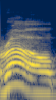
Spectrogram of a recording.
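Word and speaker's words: Roe: And to clarify, it is spelled R-O-E. I know a lot of people get that wrong, and that's okay, because it sounds the same, but yeah.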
